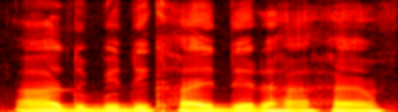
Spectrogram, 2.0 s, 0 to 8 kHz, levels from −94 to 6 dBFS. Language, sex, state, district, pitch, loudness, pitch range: Hindi, male, Bihar, Patna, 140 Hz, -13 LUFS, 135-145 Hz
